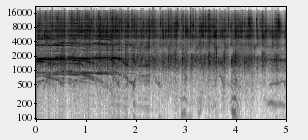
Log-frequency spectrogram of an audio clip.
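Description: Audience applause: dense, steady clapping that stays loud for the full five seconds, with a few high whistles and cheers rising over it.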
